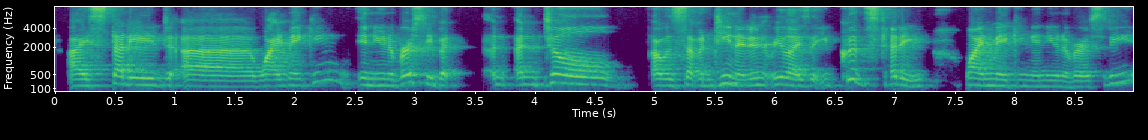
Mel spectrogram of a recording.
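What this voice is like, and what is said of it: California American accent. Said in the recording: “I have this California accent”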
